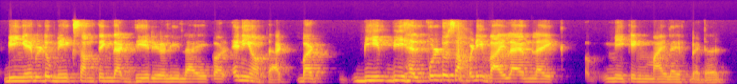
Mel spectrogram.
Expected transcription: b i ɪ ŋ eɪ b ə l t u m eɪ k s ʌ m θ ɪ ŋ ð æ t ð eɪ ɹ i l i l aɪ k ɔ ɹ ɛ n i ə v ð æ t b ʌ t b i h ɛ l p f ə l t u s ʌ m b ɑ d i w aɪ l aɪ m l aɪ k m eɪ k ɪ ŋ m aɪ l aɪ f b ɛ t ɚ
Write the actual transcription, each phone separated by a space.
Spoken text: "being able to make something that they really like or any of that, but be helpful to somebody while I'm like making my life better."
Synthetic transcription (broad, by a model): b i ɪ ŋ eɪ b ə l t u m eɪ k s ʌ m t ɪ ŋ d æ t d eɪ ɹ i l i l aɪ k ɔ ɹ ɛ n i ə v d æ t b ʌ t b i h ɛ l p f ə l t u s ʌ m b ɑ d i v aɪ l aɪ m l aɪ k m eɪ k ɪ ŋ m aɪ l aɪ f b ɛ t ɚ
